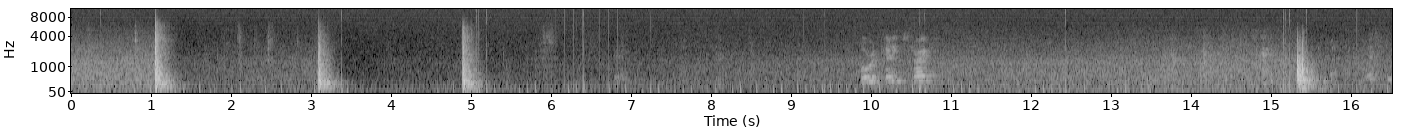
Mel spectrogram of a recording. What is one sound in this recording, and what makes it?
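A stick strikes a padded bag with sharp thuds.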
